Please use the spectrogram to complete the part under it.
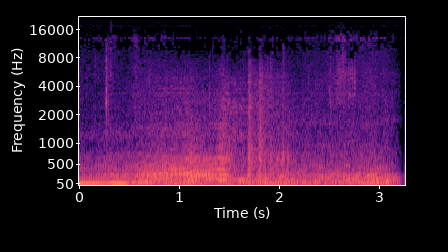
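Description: Ford Focus RS with Mountune sports cat and MSD420 upgrade revving at standstill in a driveway, loud close engine rumble with rising revs and burbling crackles throughout, no talk.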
